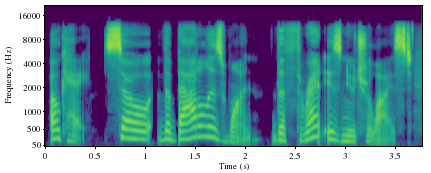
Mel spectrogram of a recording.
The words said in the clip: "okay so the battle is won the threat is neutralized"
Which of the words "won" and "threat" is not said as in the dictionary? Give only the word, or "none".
none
